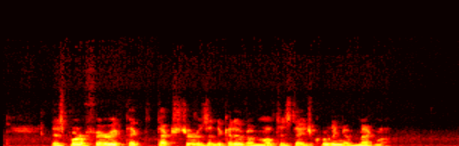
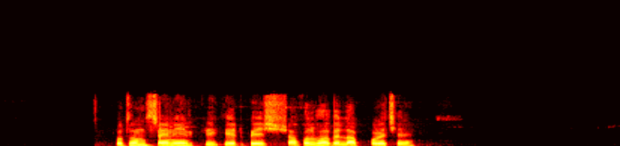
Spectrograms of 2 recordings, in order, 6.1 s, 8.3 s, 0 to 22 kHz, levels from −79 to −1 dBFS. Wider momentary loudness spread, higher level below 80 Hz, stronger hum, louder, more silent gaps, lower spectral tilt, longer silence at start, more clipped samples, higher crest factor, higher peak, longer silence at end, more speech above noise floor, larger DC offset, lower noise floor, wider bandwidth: about the same, 8 LU vs 8 LU; first, -48 dBFS vs -62 dBFS; neither; second, -19 LUFS vs -16 LUFS; neither; first, -8.5 dB/octave vs -5 dB/octave; second, 0.7 s vs 1.55 s; neither; about the same, 16 dB vs 16 dB; about the same, -2 dBFS vs -2 dBFS; second, 0.95 s vs 2.75 s; second, 36 dB vs 67 dB; neither; second, -54 dBFS vs -83 dBFS; second, 7.2 kHz vs 8.2 kHz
